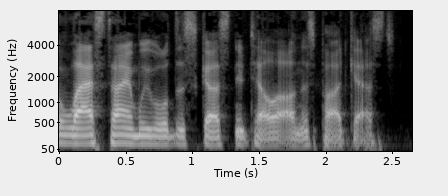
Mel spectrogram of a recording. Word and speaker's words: Nutella: Once and for all, he says, it is made by an Italian company and the correct pronunciation is Nutella with the U.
